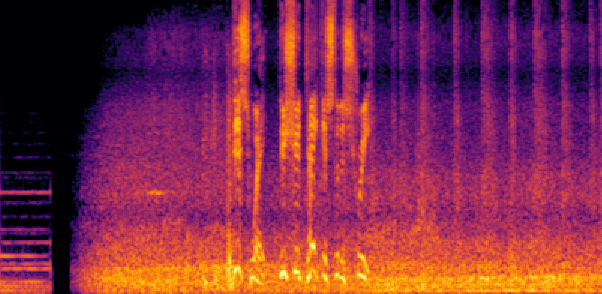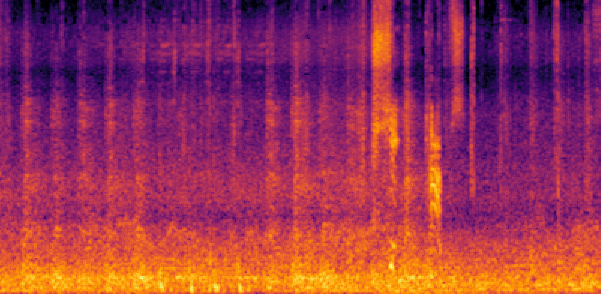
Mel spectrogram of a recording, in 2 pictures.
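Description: Footsteps run quickly over a roof.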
